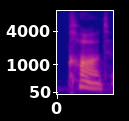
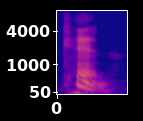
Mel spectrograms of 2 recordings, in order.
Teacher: when you say can't you make a nasal sound and you should feel a vibration in your nose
